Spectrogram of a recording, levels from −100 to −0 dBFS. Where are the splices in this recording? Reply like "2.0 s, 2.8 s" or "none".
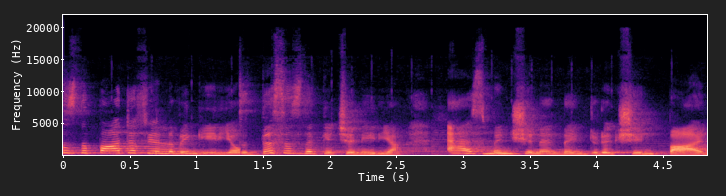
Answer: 1.3 s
